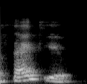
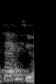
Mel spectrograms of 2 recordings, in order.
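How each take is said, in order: First: "Thank you" said a little higher, like mildly retelling tears; a light imitation of choking up while saying "Thank you"; retold tearful thanks. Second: "Thank you" repeated higher, a touch more choked up than the first; mildly imitated tears rising on the repeated "Thank you"; retold tearful thanks, repeated. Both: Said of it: "I started crying".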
